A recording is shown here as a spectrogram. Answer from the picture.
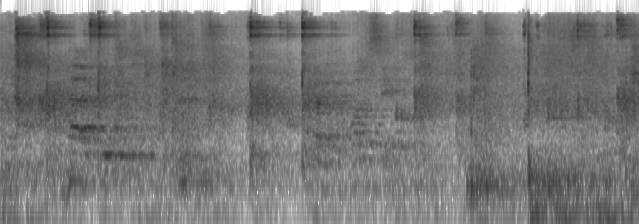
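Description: Celluloid-type table tennis ball ticking off bats and the table in a serve and rally, sharp separate clicks echoing in a hall, over background voices.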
